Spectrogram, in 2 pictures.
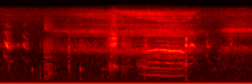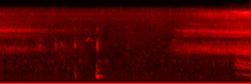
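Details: Man asleep in a hotel room at night: loud snoring with a high whistling tone partway through each breath. Recorded by his friends. Whistling snore.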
